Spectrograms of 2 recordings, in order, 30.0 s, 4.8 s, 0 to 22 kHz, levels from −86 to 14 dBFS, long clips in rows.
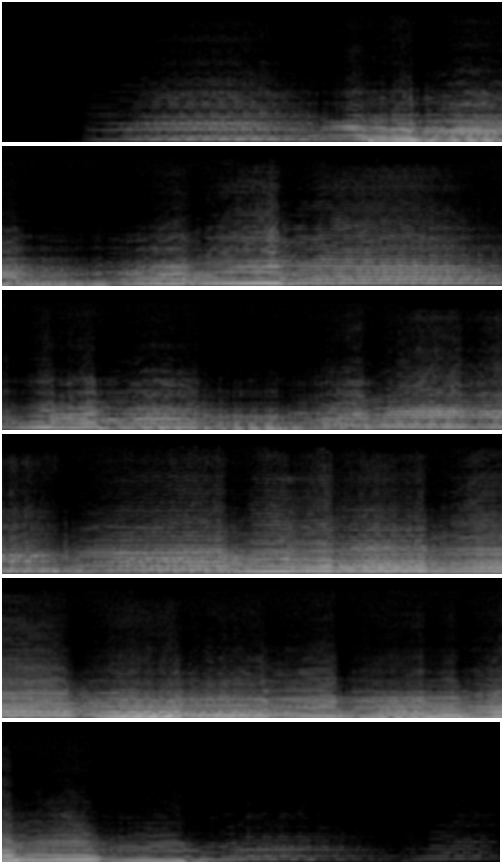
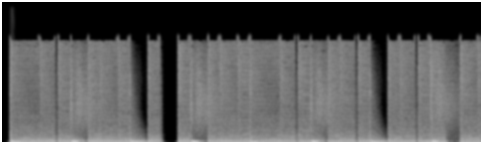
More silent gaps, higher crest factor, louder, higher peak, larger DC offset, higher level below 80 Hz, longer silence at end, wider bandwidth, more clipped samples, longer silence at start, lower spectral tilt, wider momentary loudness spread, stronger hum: neither; first, 18 dB vs 12 dB; second, -26 LUFS vs -14 LUFS; second, -10 dBFS vs 0 dBFS; neither; second, -60 dBFS vs -16 dBFS; first, 0.4 s vs 0 s; about the same, 17.5 kHz vs 17.5 kHz; neither; first, 1.1 s vs 0.05 s; second, -2.5 dB/octave vs -4.5 dB/octave; first, 15 LU vs 2 LU; neither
